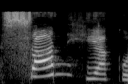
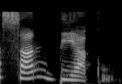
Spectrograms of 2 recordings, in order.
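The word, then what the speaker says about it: さんびゃく: সান হিয়াকু না, সান বিয়াকু। হ্যাঁ বিয়াকু, হিয়াকু না, বিয়াকু।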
